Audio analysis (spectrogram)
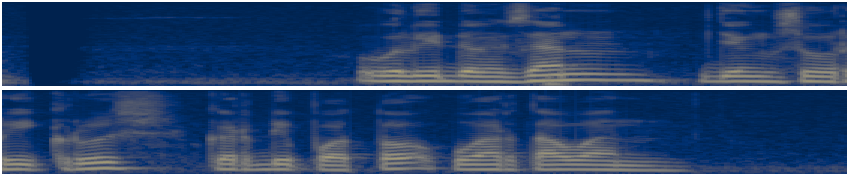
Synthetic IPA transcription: wilidozand͡ʒɨŋsuɾikɾuskɨrdipɔt̪ɔkuwart̪awan

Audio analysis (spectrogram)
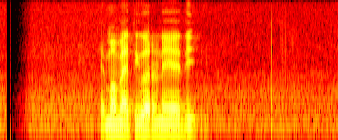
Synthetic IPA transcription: eməmæt̪iʋəɾəɳəjed̪i

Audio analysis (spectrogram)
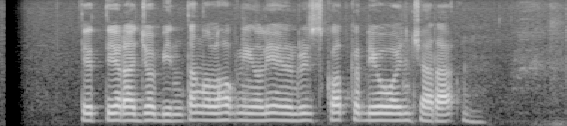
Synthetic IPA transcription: t̪ɛt̪iɾad͡ʒɔbint̪aŋɔlɔɦɔk̚niŋaliɛnɾiskɔt̪̚kərdiwawaɲt͡ʃaɾa

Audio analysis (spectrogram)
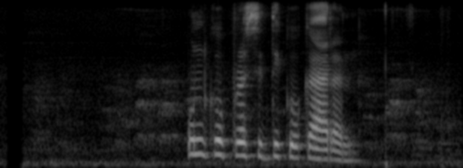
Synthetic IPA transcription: unkoprʌsid̪ʱːikokaɾʌn

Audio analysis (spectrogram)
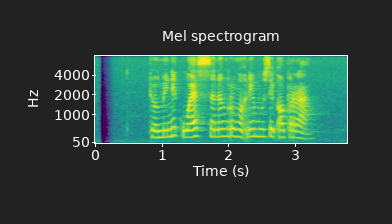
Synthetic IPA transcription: ɖ̥o̤minɪkwɛsːənəŋruŋɔʔnemusɪkɔpəɾa

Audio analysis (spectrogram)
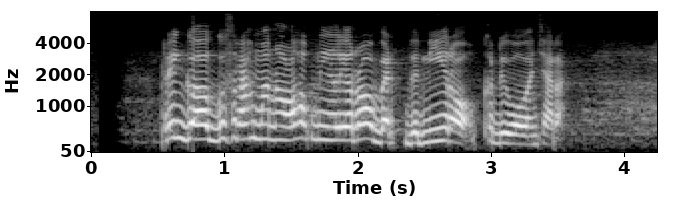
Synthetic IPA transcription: riŋɡɔɡusrahmanɔlɔɦɔk̚nilirɔbɛrt̪̚dəniɾokərdiwawaɲt͡ʃaɾa̰

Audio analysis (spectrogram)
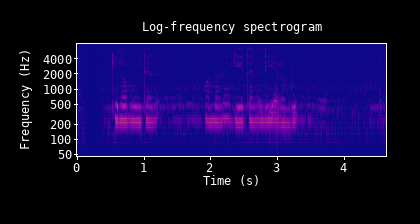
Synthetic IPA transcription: kiloːmiːʈɐɾmɐmɐnɐɡeːt̪ɐnɐd̪iɐɾɐmbu

